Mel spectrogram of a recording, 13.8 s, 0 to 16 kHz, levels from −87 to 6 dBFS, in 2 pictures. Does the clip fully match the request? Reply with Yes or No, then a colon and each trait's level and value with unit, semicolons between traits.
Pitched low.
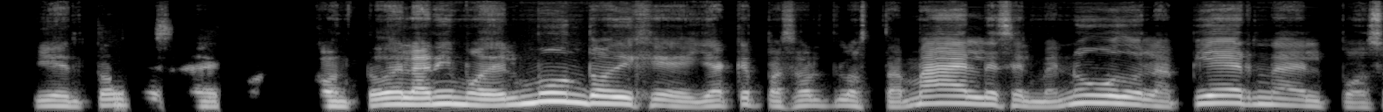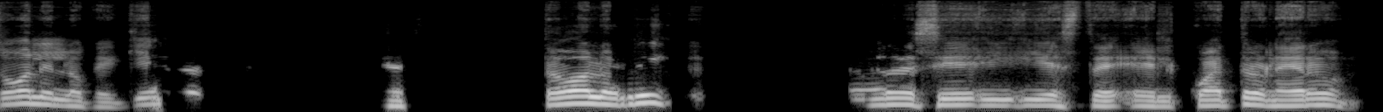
No: medium, 160 Hz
